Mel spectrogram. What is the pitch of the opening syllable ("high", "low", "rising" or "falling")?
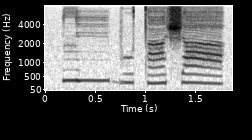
high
